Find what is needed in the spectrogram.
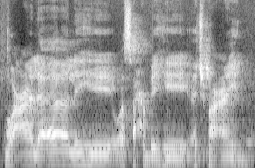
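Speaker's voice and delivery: quick, low recited blessing before class; opening invocation. Acted. Teacher opening class with a routine Arabic blessing, quick and low. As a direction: rattle off the opening prayer in one breath.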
